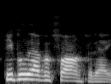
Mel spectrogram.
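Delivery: normal talking voice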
